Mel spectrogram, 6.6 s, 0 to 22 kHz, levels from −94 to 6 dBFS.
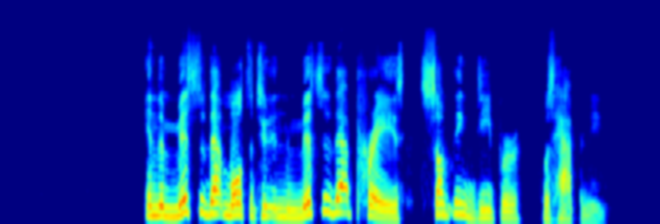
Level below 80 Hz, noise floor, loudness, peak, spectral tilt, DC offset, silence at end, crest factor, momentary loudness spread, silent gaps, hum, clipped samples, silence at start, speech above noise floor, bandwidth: -82 dBFS; under -90 dBFS; -28 LUFS; -10 dBFS; -7.5 dB/octave; under 0.1%; 0.6 s; 18 dB; 13 LU; none; none; under 0.1%; 1.45 s; over 63 dB; 10 kHz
